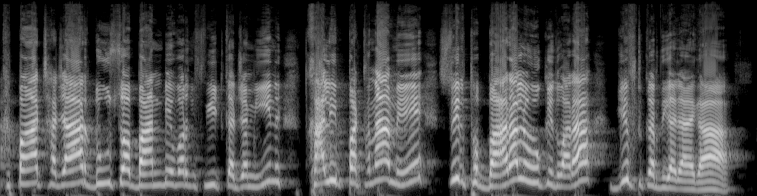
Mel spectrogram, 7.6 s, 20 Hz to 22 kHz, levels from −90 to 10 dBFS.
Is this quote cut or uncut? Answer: uncut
